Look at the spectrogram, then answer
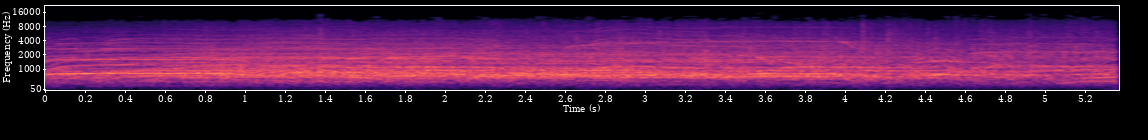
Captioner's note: cheering and applause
